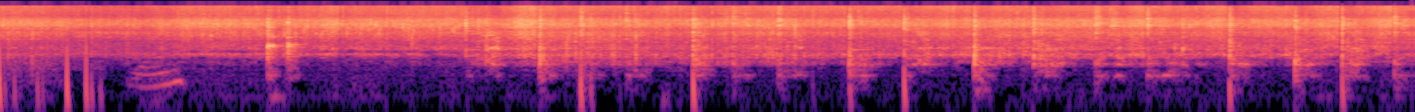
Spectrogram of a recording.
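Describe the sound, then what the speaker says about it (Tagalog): Onions sauté in a pan before squid is added, a bright continuous sizzle close by, punctuated by frequent sharp crackles and pops of spattering oil. "Mag-gisa muna tayo ng sibuyas"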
